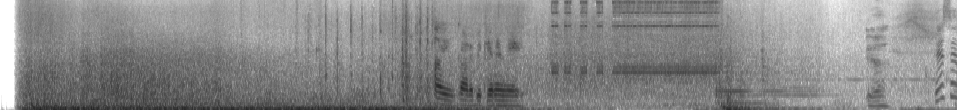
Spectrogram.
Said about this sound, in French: Le dernier film dont on parle ce soir, c'est Barbare de Zach Krieger. On écoute la bande-annonce.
